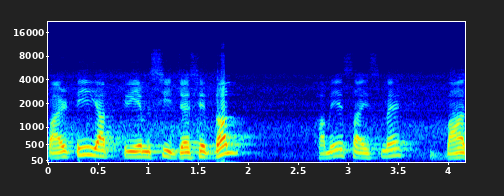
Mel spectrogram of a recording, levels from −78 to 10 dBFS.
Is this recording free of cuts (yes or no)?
yes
